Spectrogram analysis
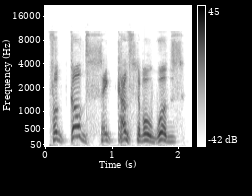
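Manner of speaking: high-pitched, exasperated rebuke; irritated snap. A narrator's reading. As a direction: snap at the constable. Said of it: "Reed snapped".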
